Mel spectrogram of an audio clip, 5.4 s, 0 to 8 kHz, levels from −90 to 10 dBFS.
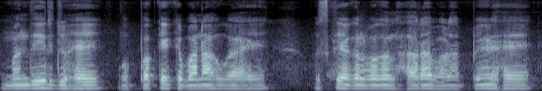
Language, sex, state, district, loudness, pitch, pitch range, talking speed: Hindi, male, Jharkhand, Garhwa, -18 LUFS, 105 Hz, 105-110 Hz, 175 wpm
